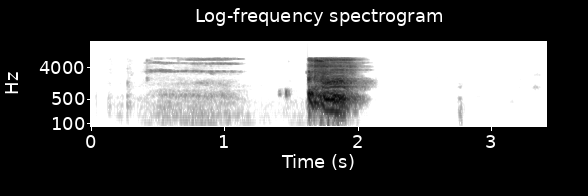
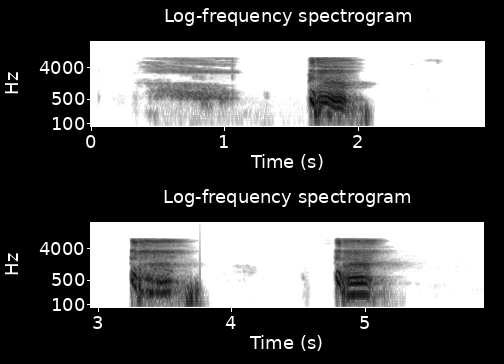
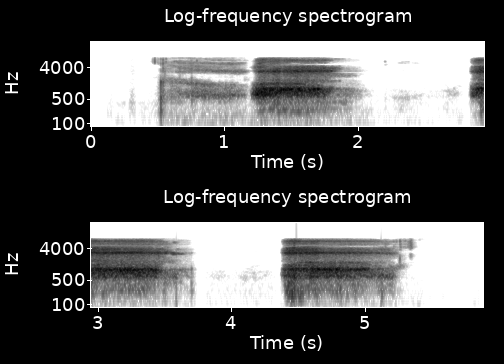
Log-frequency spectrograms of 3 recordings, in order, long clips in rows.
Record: {"cough_length": "3.4 s", "cough_amplitude": 30004, "cough_signal_mean_std_ratio": 0.26, "three_cough_length": "5.9 s", "three_cough_amplitude": 30102, "three_cough_signal_mean_std_ratio": 0.36, "exhalation_length": "5.9 s", "exhalation_amplitude": 32767, "exhalation_signal_mean_std_ratio": 0.53, "survey_phase": "beta (2021-08-13 to 2022-03-07)", "age": "45-64", "gender": "Female", "wearing_mask": "Yes", "symptom_runny_or_blocked_nose": true, "symptom_shortness_of_breath": true, "symptom_fever_high_temperature": true, "symptom_headache": true, "symptom_change_to_sense_of_smell_or_taste": true, "symptom_loss_of_taste": true, "symptom_onset": "2 days", "smoker_status": "Never smoked", "respiratory_condition_asthma": true, "respiratory_condition_other": false, "recruitment_source": "Test and Trace", "submission_delay": "2 days", "covid_test_result": "Positive", "covid_test_method": "RT-qPCR", "covid_ct_value": 30.1, "covid_ct_gene": "ORF1ab gene"}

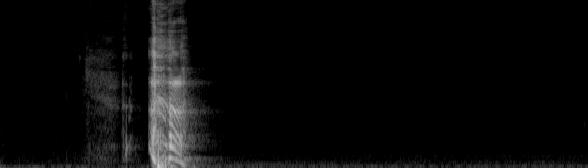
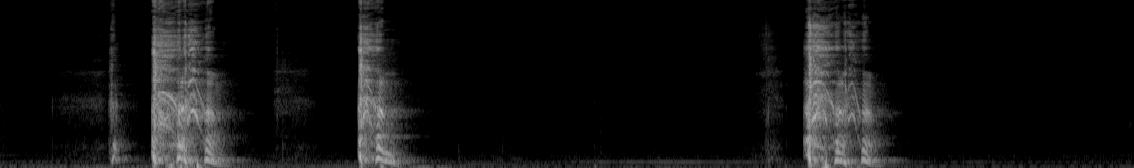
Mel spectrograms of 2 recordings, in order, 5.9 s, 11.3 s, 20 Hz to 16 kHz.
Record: {"cough_length": "5.9 s", "cough_amplitude": 18303, "cough_signal_mean_std_ratio": 0.19, "three_cough_length": "11.3 s", "three_cough_amplitude": 14270, "three_cough_signal_mean_std_ratio": 0.31, "survey_phase": "alpha (2021-03-01 to 2021-08-12)", "age": "45-64", "gender": "Male", "wearing_mask": "No", "symptom_cough_any": true, "smoker_status": "Never smoked", "respiratory_condition_asthma": false, "respiratory_condition_other": false, "recruitment_source": "REACT", "submission_delay": "1 day", "covid_test_result": "Negative", "covid_test_method": "RT-qPCR"}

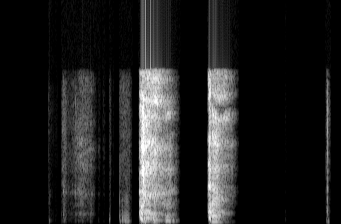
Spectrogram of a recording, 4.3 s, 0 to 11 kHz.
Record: {"cough_length": "4.3 s", "cough_amplitude": 26926, "cough_signal_mean_std_ratio": 0.26, "survey_phase": "beta (2021-08-13 to 2022-03-07)", "age": "45-64", "gender": "Female", "wearing_mask": "No", "symptom_cough_any": true, "symptom_runny_or_blocked_nose": true, "symptom_sore_throat": true, "symptom_fatigue": true, "symptom_other": true, "smoker_status": "Never smoked", "respiratory_condition_asthma": false, "respiratory_condition_other": false, "recruitment_source": "Test and Trace", "submission_delay": "2 days", "covid_test_result": "Positive", "covid_test_method": "ePCR"}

